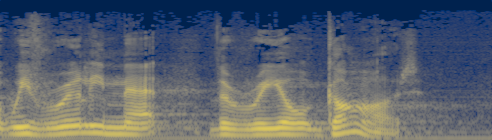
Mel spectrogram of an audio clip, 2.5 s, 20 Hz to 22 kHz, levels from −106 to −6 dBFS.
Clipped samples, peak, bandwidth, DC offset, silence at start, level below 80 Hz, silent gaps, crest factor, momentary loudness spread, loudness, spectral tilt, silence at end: under 0.1%; -8 dBFS; 14.5 kHz; under 0.1%; 0 s; -52 dBFS; none; 18 dB; 9 LU; -25 LUFS; -7 dB/octave; 0.35 s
